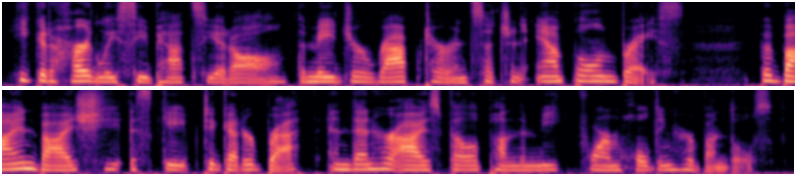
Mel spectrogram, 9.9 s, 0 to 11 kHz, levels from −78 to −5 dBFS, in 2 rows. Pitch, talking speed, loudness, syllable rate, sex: 185 Hz, 230 wpm, -21 LUFS, 5.6 syllables/s, female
